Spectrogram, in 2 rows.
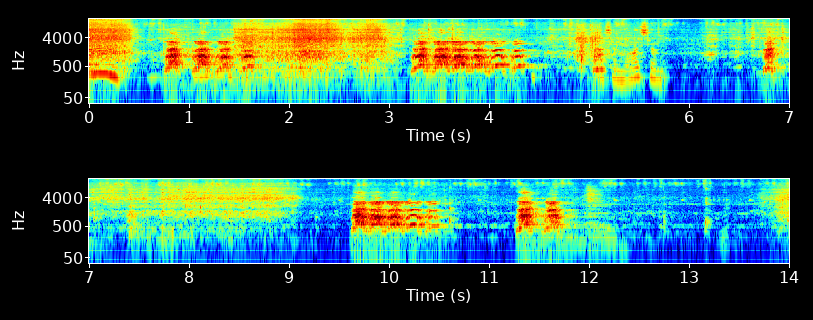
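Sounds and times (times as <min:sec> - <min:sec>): dog barking: 0:00.8 - 0:01.8, 0:03.2 - 0:05.2, 0:06.7 - 0:07.0, 0:09.6 - 0:12.0.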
